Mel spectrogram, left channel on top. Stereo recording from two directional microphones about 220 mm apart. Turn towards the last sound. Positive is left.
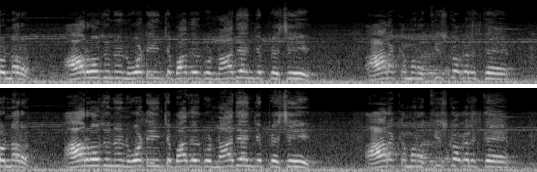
turn(degrees=-15)  # may be behind; listen again after turning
